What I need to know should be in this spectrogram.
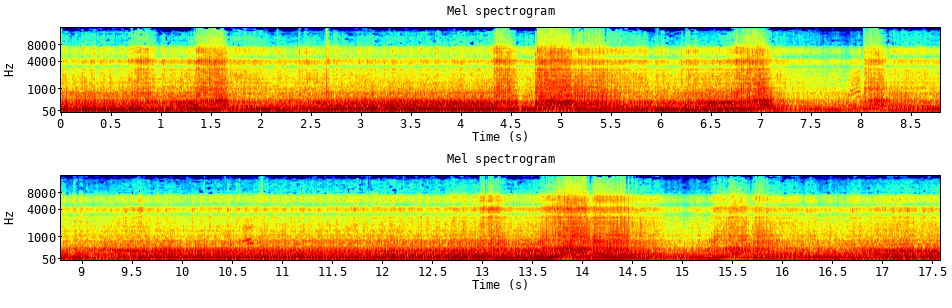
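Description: A truck engine revs sharply several times and settles back down.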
